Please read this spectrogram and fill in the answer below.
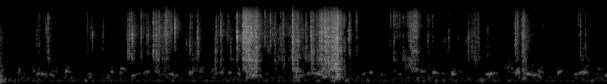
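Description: A trading-card pack wrapper being torn open and crinkled by gloved hands. The loudest ripping comes between about one and three and a half seconds in, followed by a few shorter crinkles.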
